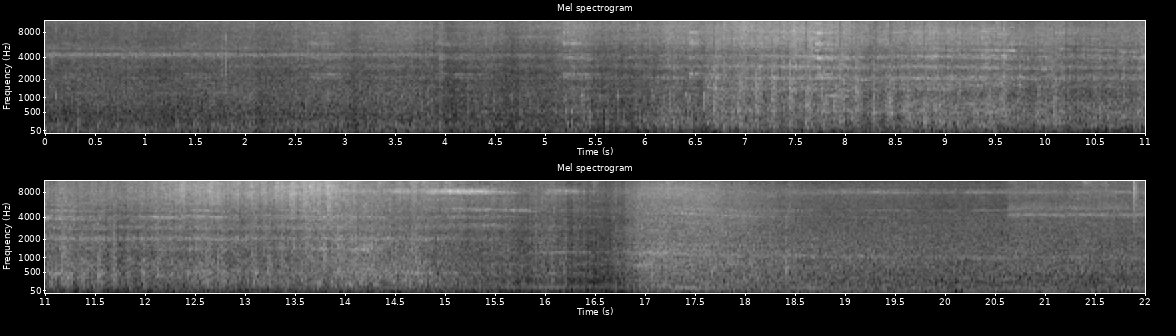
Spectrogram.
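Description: New Jersey Transit commuter train of stainless-steel coaches passing close by. It grows louder about six seconds in and stays loud as the cars go past, with wheels clattering over the rails. There is a short dip about seventeen seconds in before the noise picks up again.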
